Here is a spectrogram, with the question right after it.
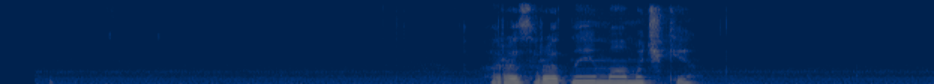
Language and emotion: Russian, neutral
